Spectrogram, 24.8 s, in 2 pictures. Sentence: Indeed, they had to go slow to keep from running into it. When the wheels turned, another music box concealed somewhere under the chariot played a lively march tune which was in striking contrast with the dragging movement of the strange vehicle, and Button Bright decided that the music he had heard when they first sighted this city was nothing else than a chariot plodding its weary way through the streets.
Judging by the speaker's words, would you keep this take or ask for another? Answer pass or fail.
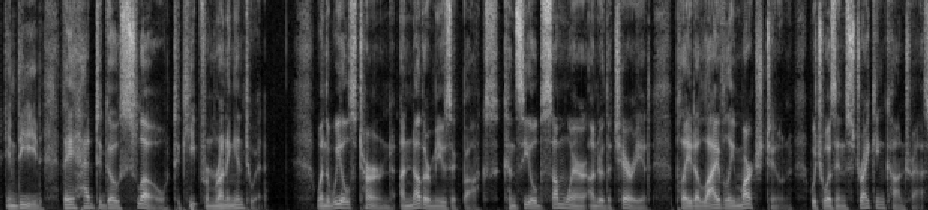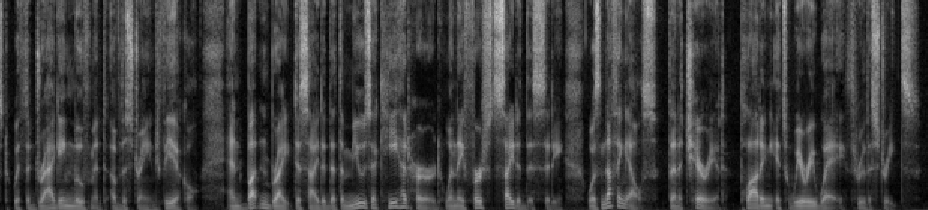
pass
